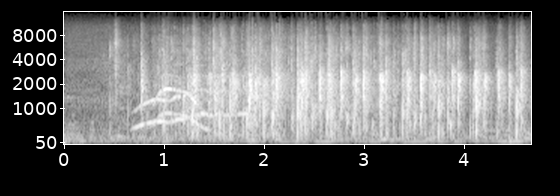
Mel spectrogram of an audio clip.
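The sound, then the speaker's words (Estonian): A panel discussion audience applauds as a panelist is introduced; the applause swells in after a short pause and holds as dense, steady clapping from many hands, with a brief high-pitched cheer rising over it near the start. “teeme aplausi.”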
